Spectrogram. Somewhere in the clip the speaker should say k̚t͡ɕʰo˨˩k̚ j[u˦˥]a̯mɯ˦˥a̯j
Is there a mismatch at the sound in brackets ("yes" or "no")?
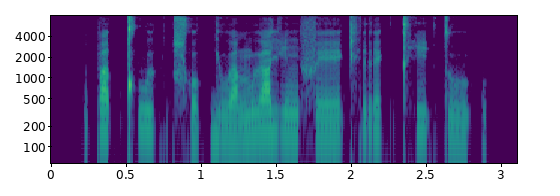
yes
